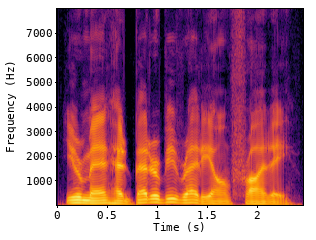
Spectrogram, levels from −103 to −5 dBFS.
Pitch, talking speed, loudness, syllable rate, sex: 100 Hz, 195 wpm, -17 LUFS, 4.9 syllables/s, male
